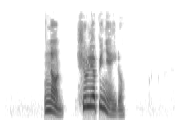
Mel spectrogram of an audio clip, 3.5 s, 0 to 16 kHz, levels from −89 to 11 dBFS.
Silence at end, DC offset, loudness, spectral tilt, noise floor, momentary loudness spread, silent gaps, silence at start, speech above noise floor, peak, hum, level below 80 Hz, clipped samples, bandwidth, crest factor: 1.05 s; under 0.1%; -23 LUFS; -4.5 dB/octave; -81 dBFS; 18 LU; none; 0.9 s; 59 dB; -6 dBFS; none; -80 dBFS; under 0.1%; 10.5 kHz; 20 dB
